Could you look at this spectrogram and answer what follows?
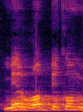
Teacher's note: یہاں پر ادغام تام ہو رہا ہے، بغیر غنہ کے پڑھیں گے، نون کو را سے ملا کر، اور را کو پور پڑھیں گے۔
